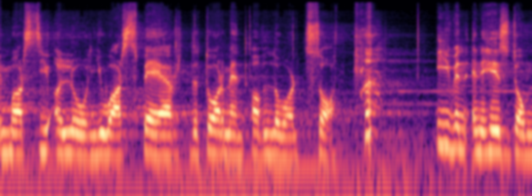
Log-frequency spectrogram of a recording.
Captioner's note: chuckles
